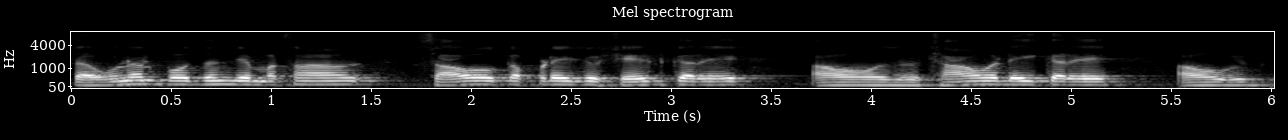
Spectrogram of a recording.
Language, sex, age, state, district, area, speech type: Sindhi, male, 60+, Gujarat, Kutch, rural, spontaneous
